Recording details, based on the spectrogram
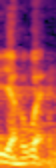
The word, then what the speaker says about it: Yahweh: Ya paham ya, Tuhan Yahudi tunggal nyu Yahweh, napa? Ya. Iku nak teng ejaan Latin Y besar A H besar. W-E-H Yahweh.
